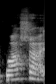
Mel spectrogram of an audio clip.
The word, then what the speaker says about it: gua sha: if you look up the tools google this washa is spelled g-u-a space s-h-a and it uses usually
